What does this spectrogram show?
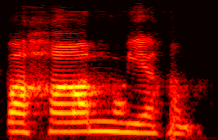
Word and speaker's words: वहाम्यहम्: Vahamyaham.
